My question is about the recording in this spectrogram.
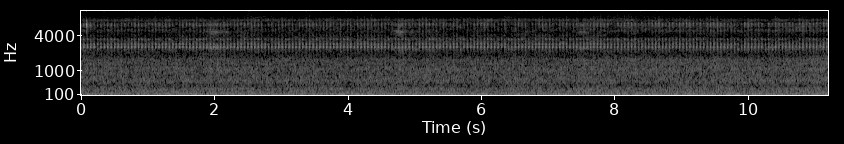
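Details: Lenovo Legion laptop with RTX 3070 Ti, GPU fan: low fluttering croak under the steady whir, faint thin tone above; abnormal fan noise.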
